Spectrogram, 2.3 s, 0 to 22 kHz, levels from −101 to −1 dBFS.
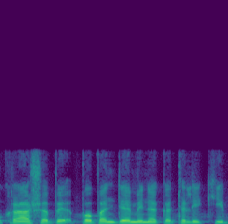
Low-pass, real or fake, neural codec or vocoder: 7.2 kHz; fake; codec, 16 kHz in and 24 kHz out, 1 kbps, XY-Tokenizer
